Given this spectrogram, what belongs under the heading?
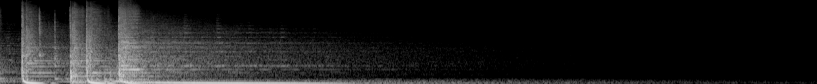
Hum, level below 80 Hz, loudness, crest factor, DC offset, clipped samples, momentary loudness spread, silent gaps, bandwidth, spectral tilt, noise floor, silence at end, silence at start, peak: none; -22 dBFS; -18 LUFS; 20 dB; under 0.1%; under 0.1%; 20 LU; none; 18.5 kHz; -5 dB/octave; -69 dBFS; 4.05 s; 0 s; 0 dBFS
